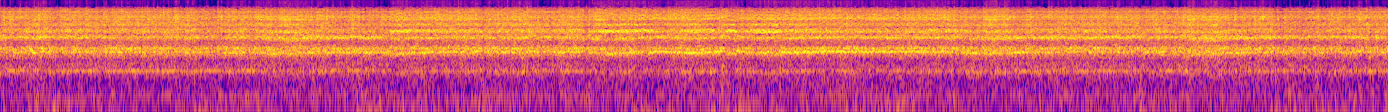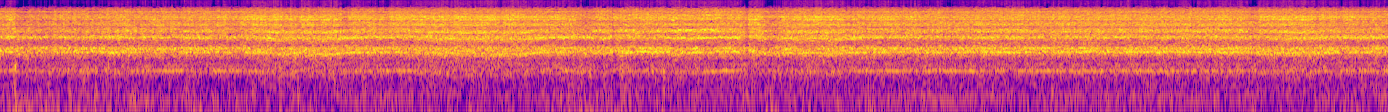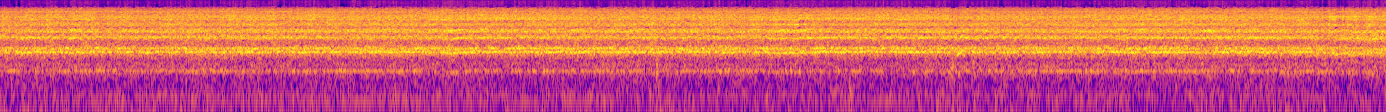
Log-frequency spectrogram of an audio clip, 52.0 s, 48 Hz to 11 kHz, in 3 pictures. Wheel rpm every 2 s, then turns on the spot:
230, 230, 230, 230, 220, 230, 230, 230, 230, 230, 220, 220, 230, 230, 220, 230, 220, 230, 240, 230, 230, 230, 230, 230, 230, 230.
none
